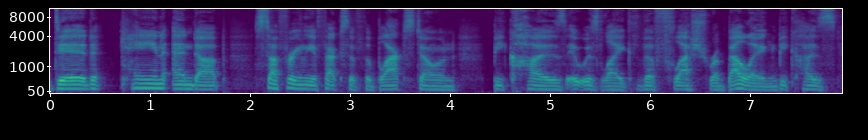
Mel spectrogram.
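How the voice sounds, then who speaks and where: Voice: mid-range voice, fairly even intonation, measured pace, fairly bright tone. A podcast host talks through fan theories in a casual way. The delivery is informal and agreeable, like chatting with a co-host.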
